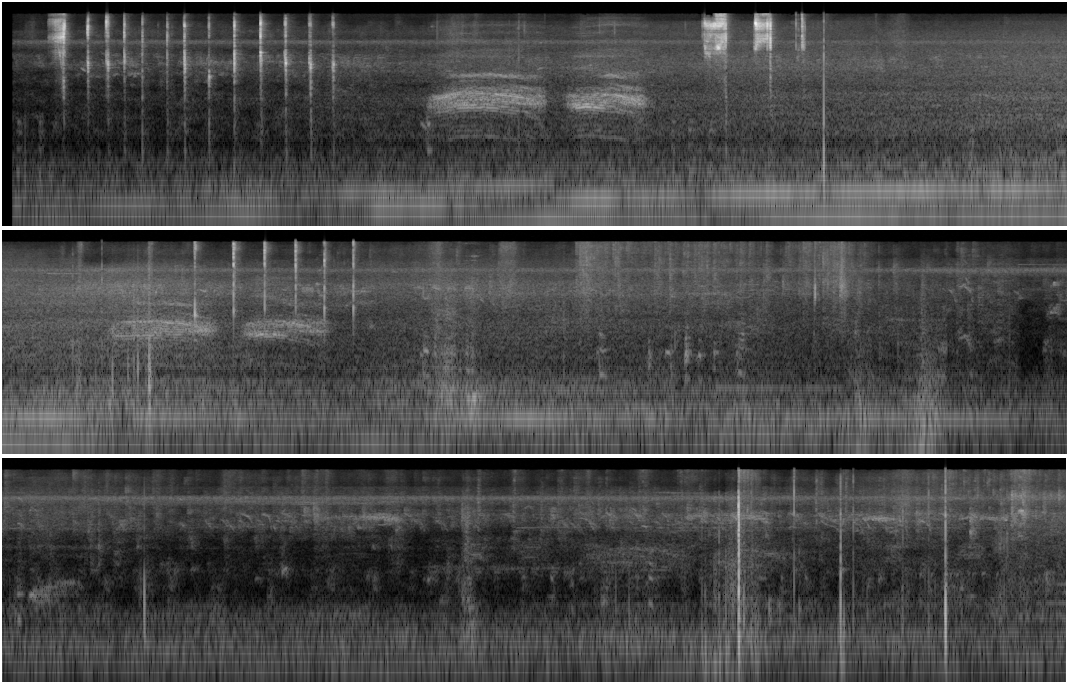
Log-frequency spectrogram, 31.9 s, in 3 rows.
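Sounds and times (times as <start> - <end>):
bird calling: 0.4 - 8.3, 11.6 - 15.2
high-pitched squeaks: 7.0 - 8.2
sharp clicks: 7.0 - 8.4, 11.6 - 14.4.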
